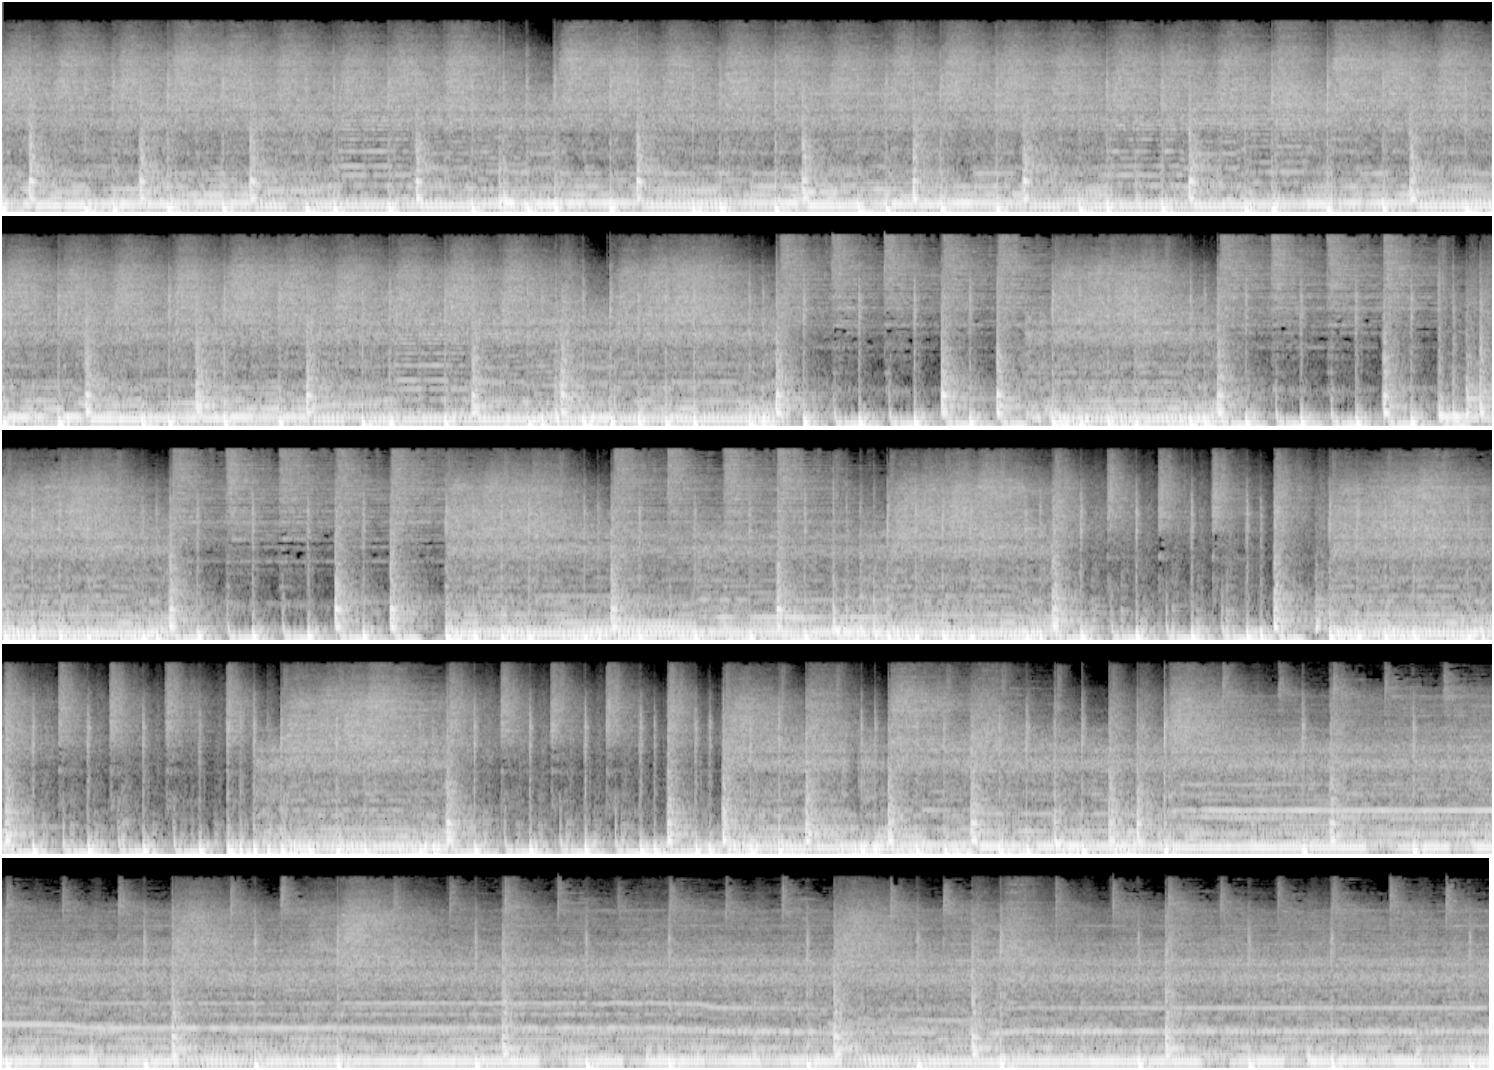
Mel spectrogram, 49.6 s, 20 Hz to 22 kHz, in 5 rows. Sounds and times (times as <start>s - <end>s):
Music: 0.0s - 49.6s.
